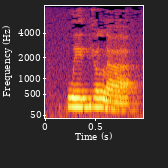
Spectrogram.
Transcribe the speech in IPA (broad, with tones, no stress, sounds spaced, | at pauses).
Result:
p w e˦ bʲ ɔ˦ l a˨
